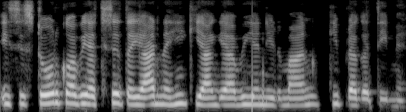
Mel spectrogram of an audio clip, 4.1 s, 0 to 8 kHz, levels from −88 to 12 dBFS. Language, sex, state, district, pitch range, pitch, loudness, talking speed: Hindi, female, Bihar, Muzaffarpur, 200-235 Hz, 215 Hz, -15 LUFS, 250 wpm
